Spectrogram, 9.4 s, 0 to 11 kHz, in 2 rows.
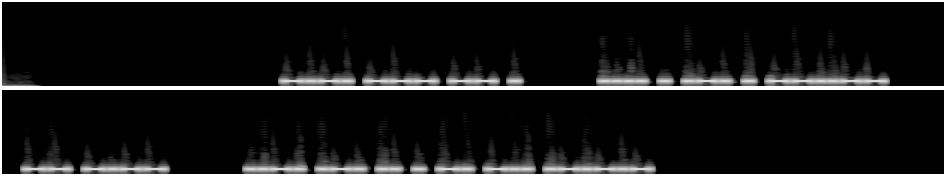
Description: Morse code, heard as a keyed tone, about 40 wpm, 700 Hz. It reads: COME HERE, MY FRIEND.
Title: 2x Word-Spacing - Sentences from Top 300 Words - 40wpm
